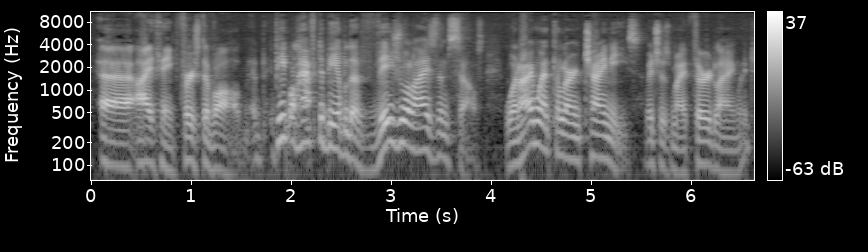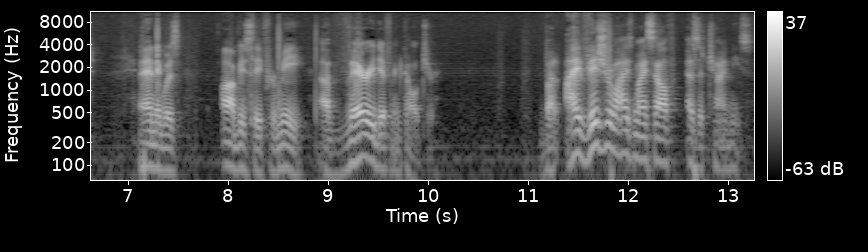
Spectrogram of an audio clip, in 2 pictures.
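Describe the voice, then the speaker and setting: Canadian man with very animated pitch. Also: a little fast. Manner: emphatic, repeats phrases for stress, quotes imagined speakers conversationally. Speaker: experienced language learner giving advice. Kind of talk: informal, opinionated talk on learning.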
